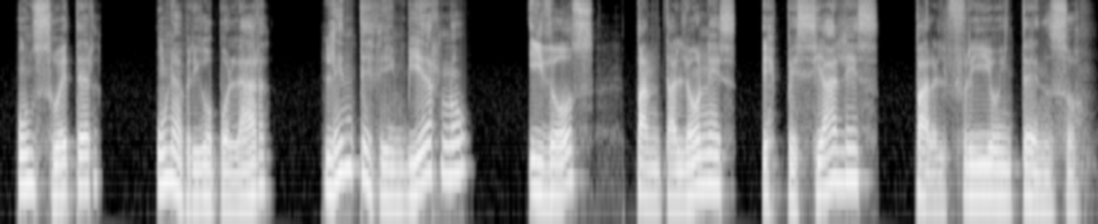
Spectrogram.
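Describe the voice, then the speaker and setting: Very slow speech with long, frequent pauses from a man with an Argentine accent, medium pitch, a dark, mellow tone and lively intonation, in a dry, close sound with no echo. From Argentina.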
